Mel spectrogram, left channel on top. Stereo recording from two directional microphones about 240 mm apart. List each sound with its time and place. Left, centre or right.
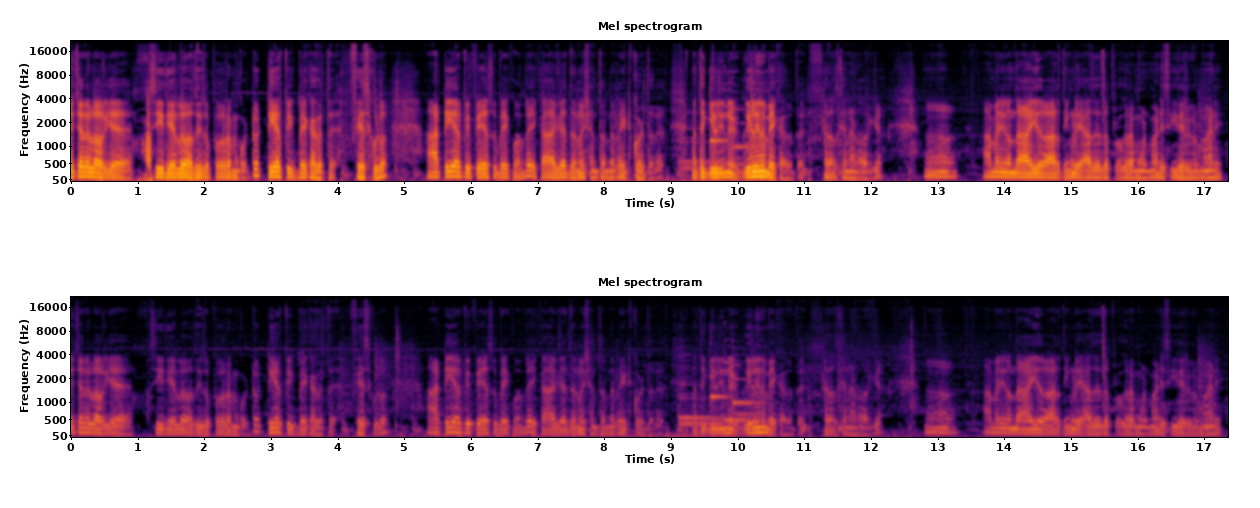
0.0 s speech: left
